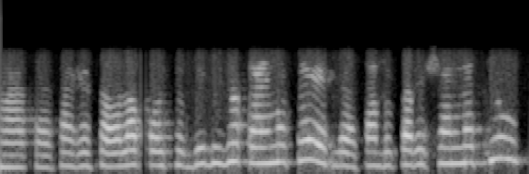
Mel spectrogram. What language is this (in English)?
Sindhi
